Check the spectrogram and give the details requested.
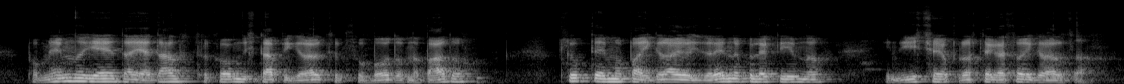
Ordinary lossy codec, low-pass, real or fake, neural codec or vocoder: MP3, 96 kbps; 19.8 kHz; fake; vocoder, 48 kHz, 128 mel bands, Vocos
